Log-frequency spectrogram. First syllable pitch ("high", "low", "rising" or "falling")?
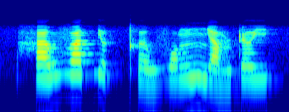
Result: rising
